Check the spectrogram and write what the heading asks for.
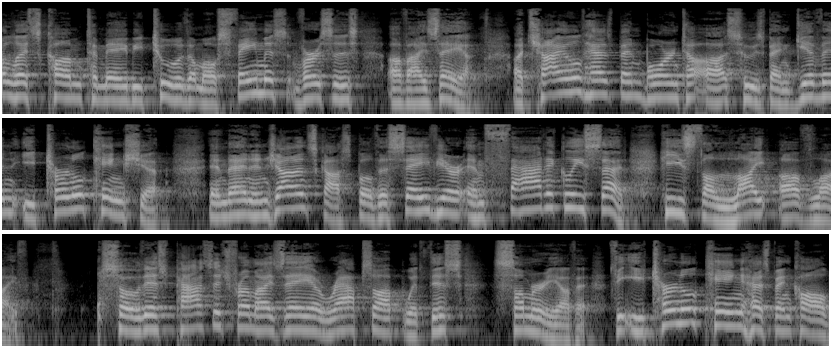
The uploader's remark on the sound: First Congregational Church of Clinton, MA -- Sermon -- November 20, 2022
